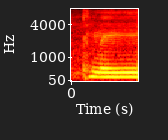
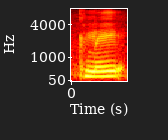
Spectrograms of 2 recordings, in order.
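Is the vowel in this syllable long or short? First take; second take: long; short. First: The vowel is said long. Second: The vowel is said short. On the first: The speaker calls it right. "దానికి లావత్తుంది" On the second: The speaker calls it wrong. "దాన్ని క్లే అనకూడదు"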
